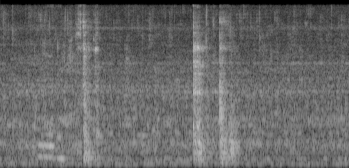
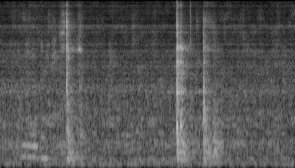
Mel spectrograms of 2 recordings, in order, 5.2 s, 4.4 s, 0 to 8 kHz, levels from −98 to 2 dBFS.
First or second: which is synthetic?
second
